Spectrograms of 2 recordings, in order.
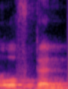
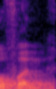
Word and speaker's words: often: कुछ बच्चे इसे बोलते हैं हाउ ऑफ्टन। प्लीज़ मेरी रिक्वेस्ट रहेगी, हाउ ऑफ्टन नहीं, इसका करेक्ट प्रोनाउंसिएशन है हाउ ऑफन।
